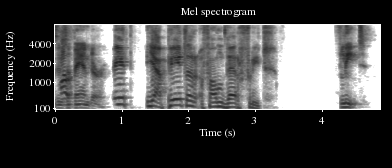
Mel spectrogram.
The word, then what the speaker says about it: van der Vliet: Peter van der Vliet. Fleet. So that V is like an F? Yes, a soft F.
